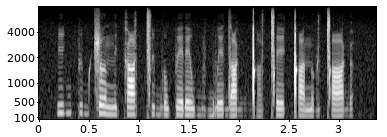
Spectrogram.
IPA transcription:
i ɡ p i b ʈ͡ʂ ɤ n i k ɑ ǀ i b ɤ w p e ɾ e w b o b w e d ɑ ɡ ɡ͡ǃ ɑ ǀ e ǃ ɑ n o ɡ ǀ ɑ ɡ

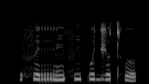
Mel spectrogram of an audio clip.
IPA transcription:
f ɪ˦ r ĩ˨ f i˦ p ʊ˦ d͡ʒ o˦ tʰ ʊ˨

